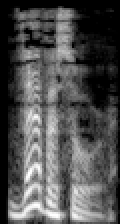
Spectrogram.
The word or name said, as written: vavasor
